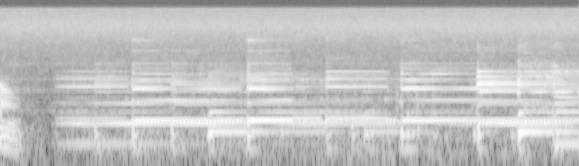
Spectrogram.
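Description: Acoustic guitar played solo, starting about half a second in: picked chords whose notes ring on, changing roughly every half second.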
